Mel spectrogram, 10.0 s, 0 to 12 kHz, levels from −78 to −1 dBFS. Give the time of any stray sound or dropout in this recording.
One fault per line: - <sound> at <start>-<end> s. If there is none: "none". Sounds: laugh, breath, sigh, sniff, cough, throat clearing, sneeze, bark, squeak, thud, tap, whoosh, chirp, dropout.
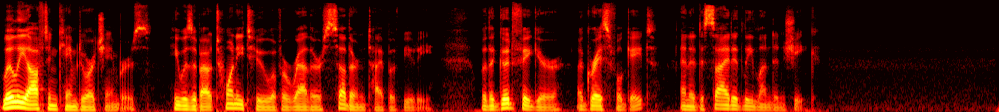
none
